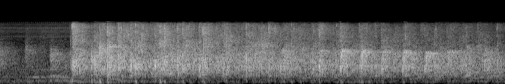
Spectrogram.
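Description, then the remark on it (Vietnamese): An audience bursts into steady, dense applause after a brief quieter start, many hands clapping at once in a loud, sustained wash that holds for several seconds. “Quý vị vỗ tay lát nữa lỡ tôi có bị đâm giữa đường, đừng có than nha.”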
